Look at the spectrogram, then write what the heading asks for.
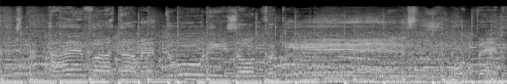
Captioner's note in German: Oohoohooh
